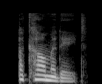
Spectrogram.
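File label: "accommodate", American English female; everyone-can-use-english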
